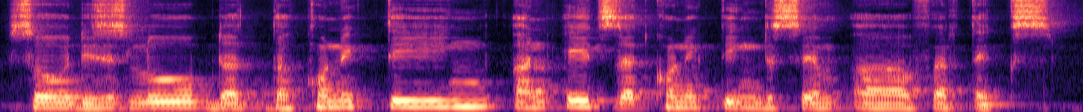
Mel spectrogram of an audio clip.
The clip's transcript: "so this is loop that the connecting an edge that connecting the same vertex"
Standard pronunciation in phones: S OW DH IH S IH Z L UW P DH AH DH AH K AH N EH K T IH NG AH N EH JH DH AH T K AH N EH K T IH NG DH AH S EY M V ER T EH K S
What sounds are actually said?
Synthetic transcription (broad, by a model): S OW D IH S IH S L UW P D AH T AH K AH N EH K T IH NG AH N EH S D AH T K AH N EH K T IH NG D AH S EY M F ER T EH K S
